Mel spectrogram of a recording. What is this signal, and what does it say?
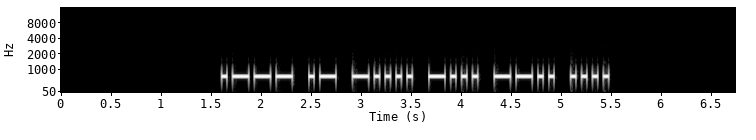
Morse code, heard as a keyed tone, about 21 wpm, 700 Hz. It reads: JA6BZH
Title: DXCC-100 Call Signs - 6 Characters - Repeated 2x - 22wpm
